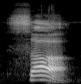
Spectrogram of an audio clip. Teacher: श, ये मूर्धन्य श बोलते हैं, इसका होता मूर्धा है। स, दंत स बोलते हैं, जिसका उच्चारण स्थान दंत है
